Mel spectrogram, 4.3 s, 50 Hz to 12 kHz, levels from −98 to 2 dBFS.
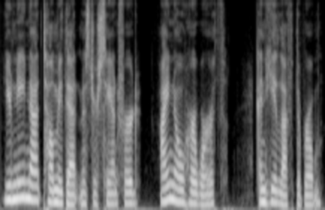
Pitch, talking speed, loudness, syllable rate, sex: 185 Hz, 235 wpm, -18 LUFS, 5.0 syllables/s, female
